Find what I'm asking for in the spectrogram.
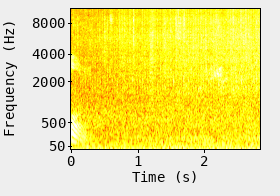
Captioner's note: truck rattling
